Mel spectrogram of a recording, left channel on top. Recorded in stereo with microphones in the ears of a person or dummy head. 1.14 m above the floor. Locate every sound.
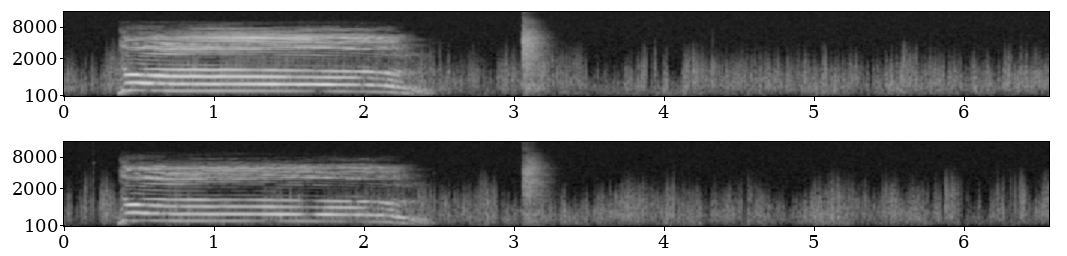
0.4 s a shout: 10° left (ahead or behind), 1.0 m; by 2.5 s 60° left (ahead or behind), 2.0 m
3.1 s a clap: 35° left (ahead or behind), 6.5 m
